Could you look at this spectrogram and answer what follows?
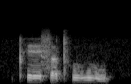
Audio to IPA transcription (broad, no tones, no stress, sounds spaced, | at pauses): pʰ e s ʌ tʰ u w u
